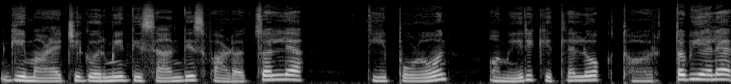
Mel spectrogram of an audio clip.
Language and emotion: Goan Konkani, fearful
